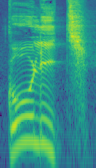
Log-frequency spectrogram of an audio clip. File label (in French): "colitche", patois jura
